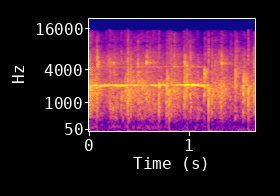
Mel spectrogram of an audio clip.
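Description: A church congregation at a mothers' convention claps in sustained, dense applause, a close steady patter of many hands without pause.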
